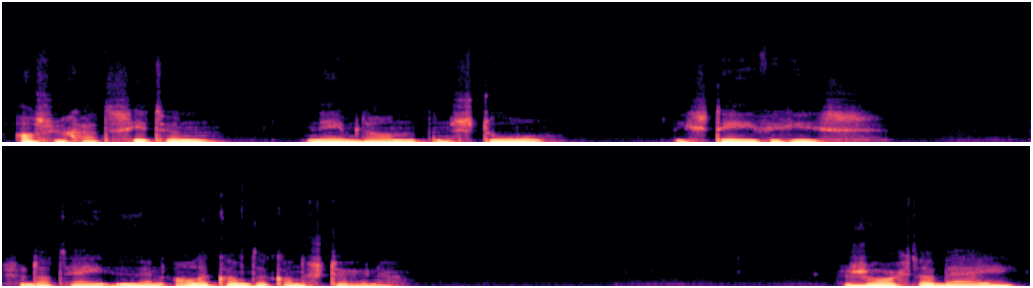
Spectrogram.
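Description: A relaxation guide leading a meditation in a calm, soothing, soft and breathy voice, giving measured instructions. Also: mid-range voice. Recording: muffled phone-like audio, roomy echo.

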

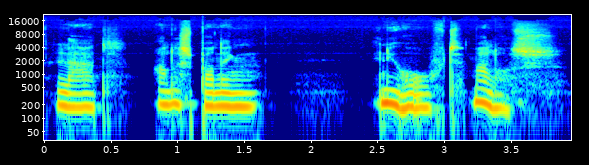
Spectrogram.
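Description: A woman guiding a muscle relaxation exercise in short, soothing phrases, her soft breathy voice often falling toward a whisper. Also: lowish voice, fairly even intonation. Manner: slow, soothing, with pauses between short phrases. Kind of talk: guided muscle relaxation instruction. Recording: dull lo-fi recording with room echo.

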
